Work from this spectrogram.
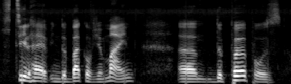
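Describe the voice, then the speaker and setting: A man's voice: mid-range voice, a little slow, dry recording, poor audio. A man in his forties from Rwanda, a DJ giving an earnest, reflective talk to workshop students. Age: 40s. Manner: earnest, reflective, speaks in repeated lists. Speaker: DJ leading a workshop.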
